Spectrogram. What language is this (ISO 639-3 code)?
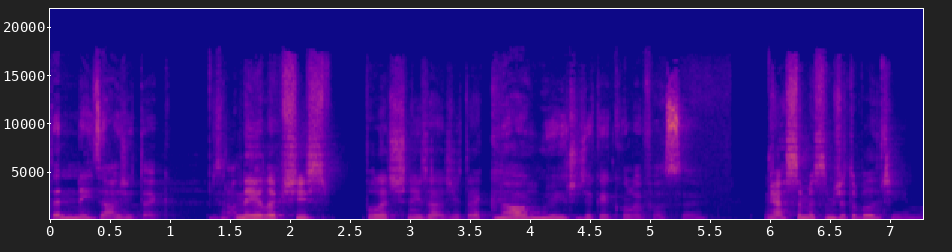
ces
